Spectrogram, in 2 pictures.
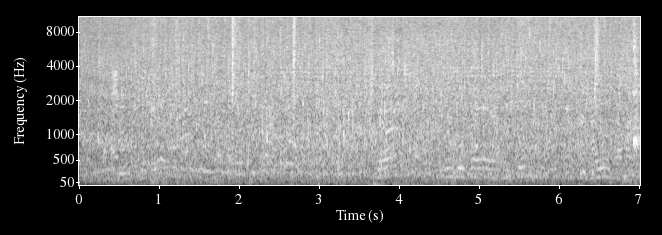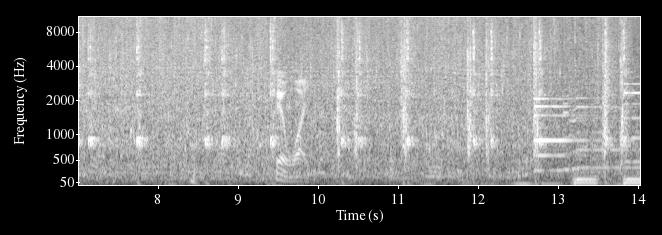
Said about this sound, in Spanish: Madre, qué agua lleva esto, ¿no? Qué potencia. La vida. Mira. Mira qué fuerte.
